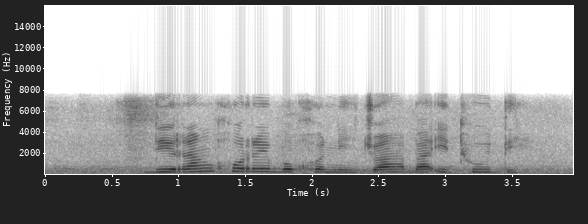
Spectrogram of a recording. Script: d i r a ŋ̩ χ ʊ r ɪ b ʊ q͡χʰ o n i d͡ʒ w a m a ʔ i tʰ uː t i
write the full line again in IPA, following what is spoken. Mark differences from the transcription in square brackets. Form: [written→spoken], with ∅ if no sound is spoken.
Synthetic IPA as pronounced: d i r a ŋ̩ χ ʊ r ɪ b ʊ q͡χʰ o n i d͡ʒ w a [m→b] a ʔ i tʰ uː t i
